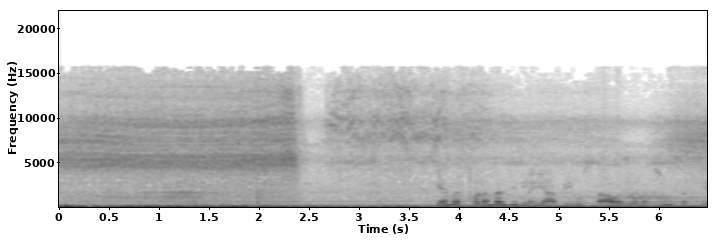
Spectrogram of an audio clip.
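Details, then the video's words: Aggressive Russell's viper during a snake rescue near Baramati, Maharashtra, India, hissing loudly like a pressure cooker for the first two seconds over a low rumble, then a man talks while the hiss continues more softly. "Very Aggessive Russell viper hissing | गुस्सैल चित्ती सांप की खौपनाक फुफ्फकार"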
